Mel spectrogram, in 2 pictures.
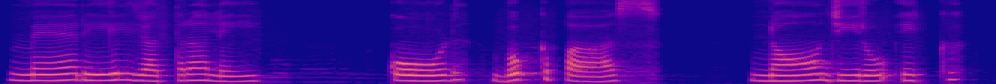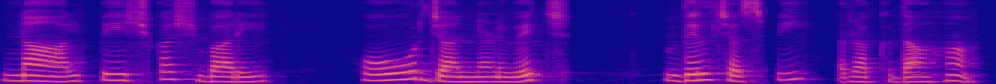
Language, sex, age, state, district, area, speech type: Punjabi, female, 45-60, Punjab, Fazilka, rural, read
